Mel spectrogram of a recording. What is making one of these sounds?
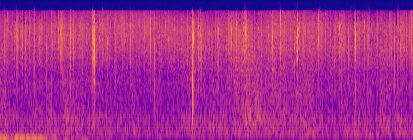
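Flames crackle and pop.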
